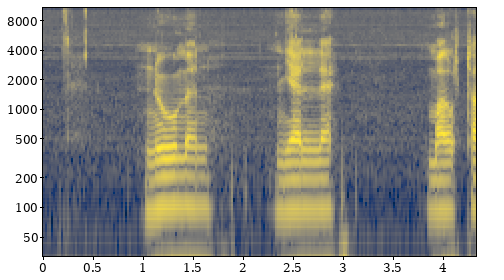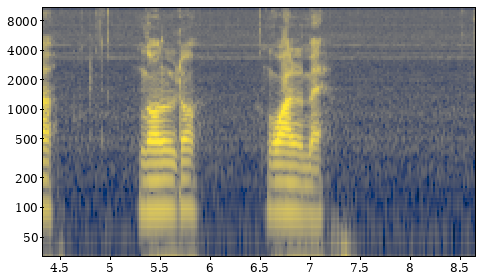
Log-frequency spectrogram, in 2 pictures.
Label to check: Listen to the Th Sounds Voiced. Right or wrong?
Wrong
